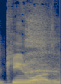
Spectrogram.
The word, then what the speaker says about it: quinoa: Do you guys have quinoa? And he's like, oh, the quinoa's in the back.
